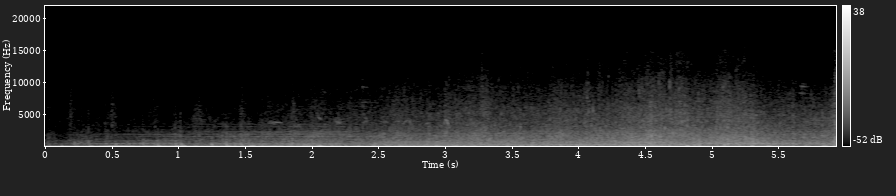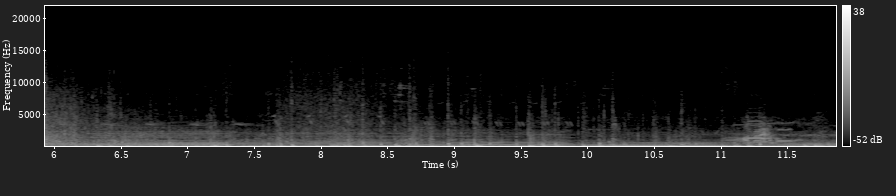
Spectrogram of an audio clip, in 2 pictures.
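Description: Horse hooves clip-clop in Red Dead Redemption 2, a steady, close rhythm of hoofbeats that runs throughout over a soft background wash, with faint voices at times.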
